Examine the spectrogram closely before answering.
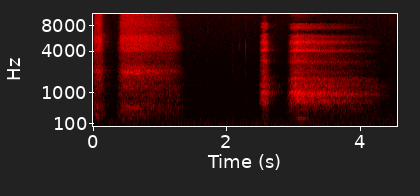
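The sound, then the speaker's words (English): Breathing exercise for relaxation: a double inhalation through the nose, two quick soft sniffs, then after a pause a double exhalation through nose and mouth, a short puff followed by a longer airy breath, quiet and without talk. “we'll do a double inhalation through the nose. We hold the breath. And then we do a double exhalation through the nose and the mouth. Sounds like this.”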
